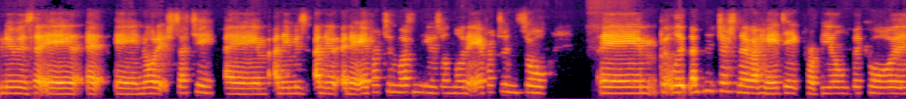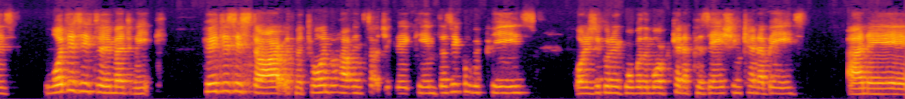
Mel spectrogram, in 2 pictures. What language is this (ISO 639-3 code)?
eng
